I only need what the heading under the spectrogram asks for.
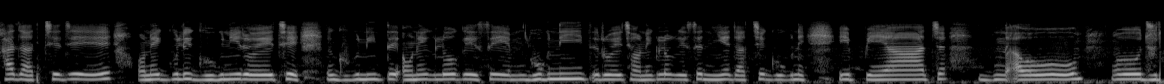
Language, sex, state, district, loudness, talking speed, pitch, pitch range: Bengali, female, West Bengal, Dakshin Dinajpur, -29 LUFS, 140 wpm, 225 Hz, 215-235 Hz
